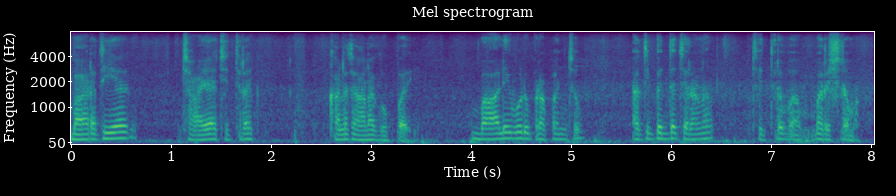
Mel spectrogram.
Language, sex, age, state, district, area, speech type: Telugu, male, 18-30, Telangana, Nagarkurnool, urban, spontaneous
